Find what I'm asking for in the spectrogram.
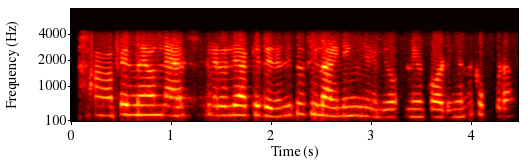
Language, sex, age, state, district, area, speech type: Punjabi, female, 30-45, Punjab, Mohali, urban, conversation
